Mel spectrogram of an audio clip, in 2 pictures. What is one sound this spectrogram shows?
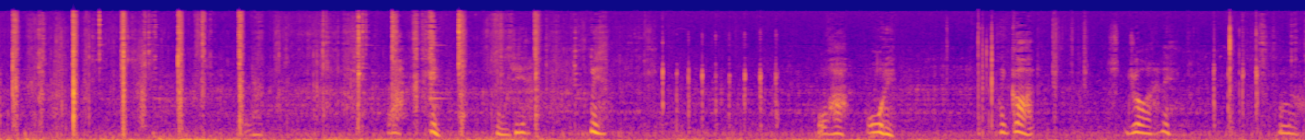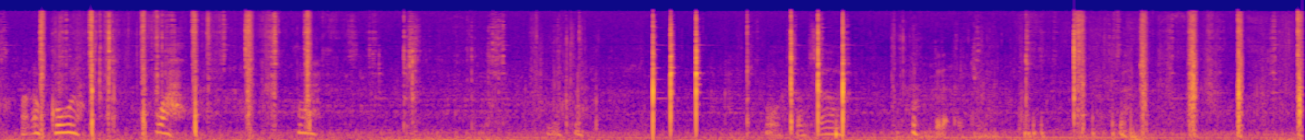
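A small trowel scrapes and digs into dry, stony soil.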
